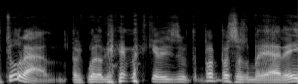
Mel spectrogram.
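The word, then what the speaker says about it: Thuram: capito perché per tutti tutti è diventato turam tuam No è turam per quello che che risulta poi posso sbagliare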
